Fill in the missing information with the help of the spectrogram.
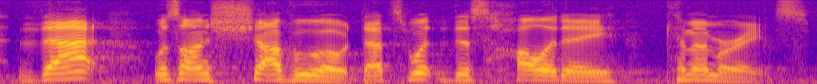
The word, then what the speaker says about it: Shavuot: Let me hear you all say Shavuot.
